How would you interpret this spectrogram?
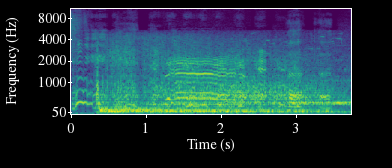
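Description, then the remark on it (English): A sheep with TNT inside bleats loudly with a shaky, wavering cry as it is exploded, rising over a dense, rumbling wash of noise that bursts in abruptly at the start and stays loud throughout. “They go sis boom bop. Exploding sheep.”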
